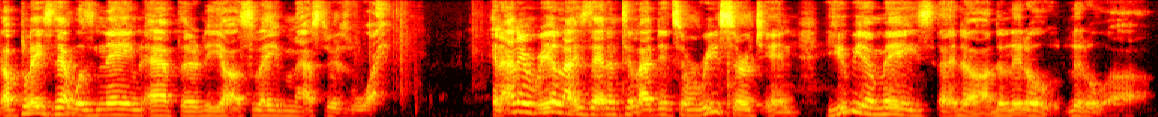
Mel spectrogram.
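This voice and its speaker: Deep gravelly older man, halting. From Rochester, New York, USA. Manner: reflective, halting, many ums. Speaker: guest. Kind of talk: personal recovery story.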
